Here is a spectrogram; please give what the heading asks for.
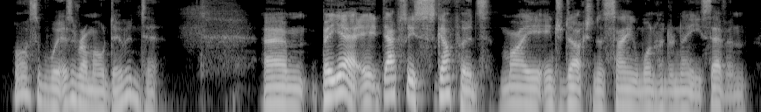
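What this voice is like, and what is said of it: Worn-out, failing voice. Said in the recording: “my voice is a bit knackered. Turns out that my voice seems to have just disappeared.”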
